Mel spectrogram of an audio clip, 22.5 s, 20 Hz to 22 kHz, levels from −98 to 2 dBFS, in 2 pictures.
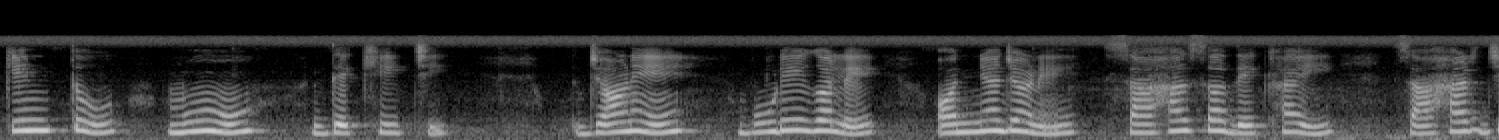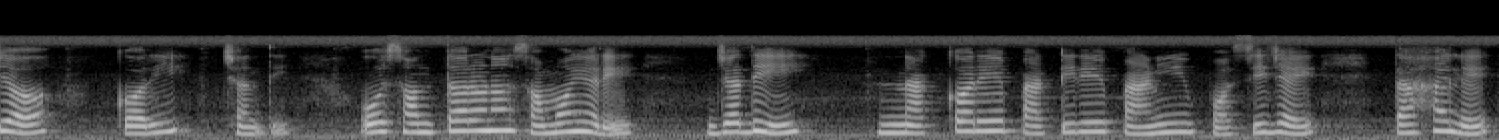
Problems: none marked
